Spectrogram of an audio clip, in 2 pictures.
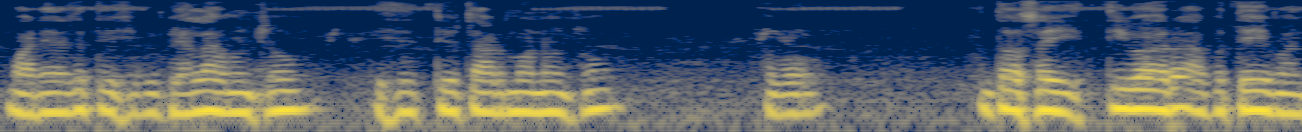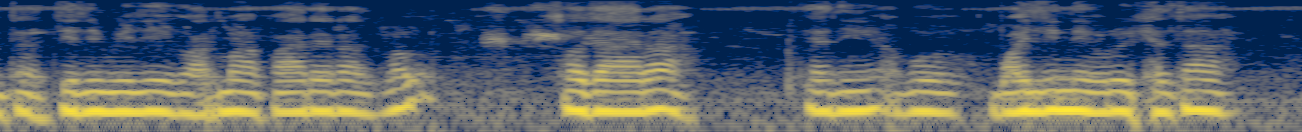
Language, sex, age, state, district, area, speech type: Nepali, male, 60+, West Bengal, Kalimpong, rural, spontaneous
